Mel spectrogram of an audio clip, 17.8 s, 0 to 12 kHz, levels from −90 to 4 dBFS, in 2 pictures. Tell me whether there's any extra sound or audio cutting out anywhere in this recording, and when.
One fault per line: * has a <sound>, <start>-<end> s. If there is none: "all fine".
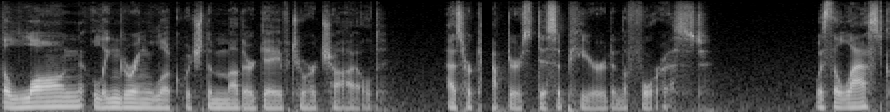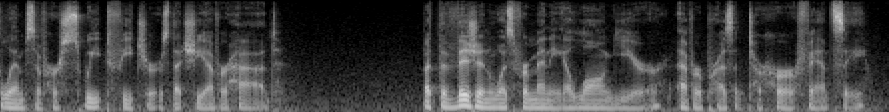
* has a dropout, 4.8-4.9 s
